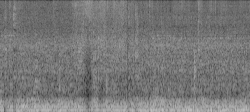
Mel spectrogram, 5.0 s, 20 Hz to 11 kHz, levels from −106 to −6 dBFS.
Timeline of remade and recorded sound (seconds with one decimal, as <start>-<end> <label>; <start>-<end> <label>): 0.0-3.0 recorded; 3.0-5.0 remade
